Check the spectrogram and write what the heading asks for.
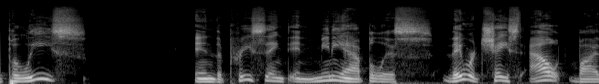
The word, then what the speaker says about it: Minneapolis: Now, this happened in Minneapolis. I used to pronounce that city Minianapolis, but I was corrected by by the locals there. Thank you for that. Uh the police in the precinct in Minneapolis, they were chased out by the mob.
